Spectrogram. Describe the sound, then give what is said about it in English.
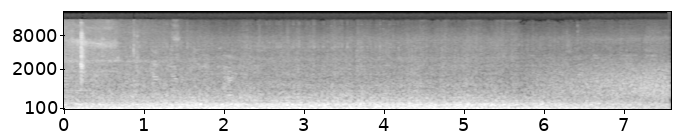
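A loud, steady low roar of airplane engines fills the whole recording, a constant drone without pauses, heard from inside a chartered jet on the runway in Las Vegas, headed to Los Angeles. “So we're on the plane headed to LA.”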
